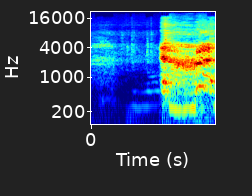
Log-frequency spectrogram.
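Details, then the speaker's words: Sick young boy gives a single harsh cough burst after a quiet start, during a family illness before a doctor visit. "ah ça y est ça y est ça y est ça y est il se met tousser tu l'entends hein"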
